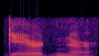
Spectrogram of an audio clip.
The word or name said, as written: Gairdner, Lake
